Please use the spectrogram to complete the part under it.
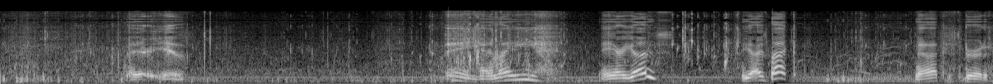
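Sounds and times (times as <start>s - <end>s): wind noise on microphone: 0.0s - 6.0s, 6.8s - 9.9s.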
